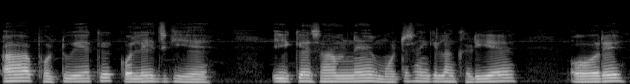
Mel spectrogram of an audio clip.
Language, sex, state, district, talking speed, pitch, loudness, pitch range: Marwari, male, Rajasthan, Churu, 115 wpm, 140 Hz, -21 LUFS, 130-150 Hz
